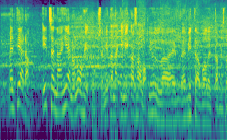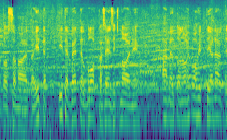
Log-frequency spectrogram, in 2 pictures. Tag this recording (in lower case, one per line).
speech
